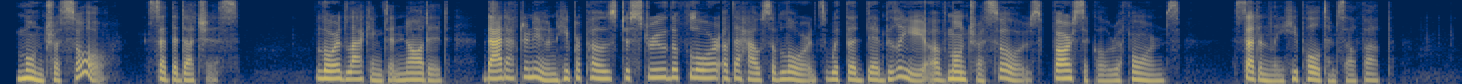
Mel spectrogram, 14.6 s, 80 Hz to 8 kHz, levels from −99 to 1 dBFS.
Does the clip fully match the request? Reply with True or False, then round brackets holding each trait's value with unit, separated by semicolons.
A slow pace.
True (130 wpm)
